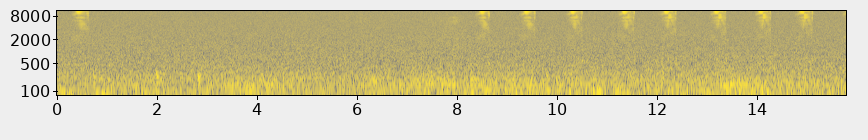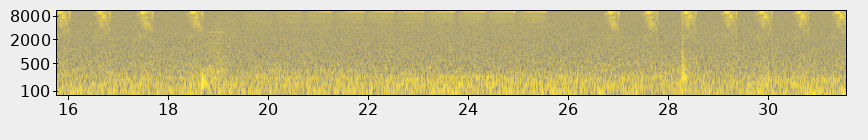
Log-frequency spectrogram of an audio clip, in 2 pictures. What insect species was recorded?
Antaxius kraussii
